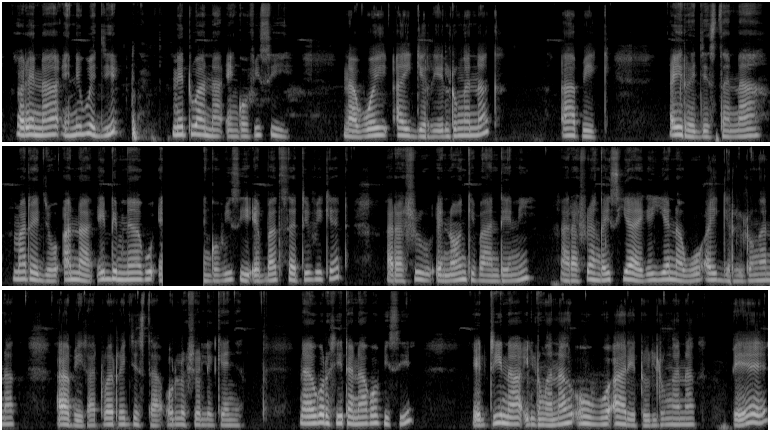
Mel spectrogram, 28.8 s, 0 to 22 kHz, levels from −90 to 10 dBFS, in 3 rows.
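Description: At 3.96 s, after "anaa enkopisi", a Bluetooth SBC bit pool drop begins and lasts to 7.69 s. It returns from 18.11 to 21.47 s and from 25.98 s to the end. The treble dulls and gritty noise rises. The sound fits the bit pool falling from 31 to 14, near 99 kbps, on a congested link.

At 11.60 s, after "matejo anaa eidim neaku", a playback stall cuts the sound for 0.52 s. It resumes at 12.13 s with "enkopisi e birth certificate". The player likely ran out of data or was blocked.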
